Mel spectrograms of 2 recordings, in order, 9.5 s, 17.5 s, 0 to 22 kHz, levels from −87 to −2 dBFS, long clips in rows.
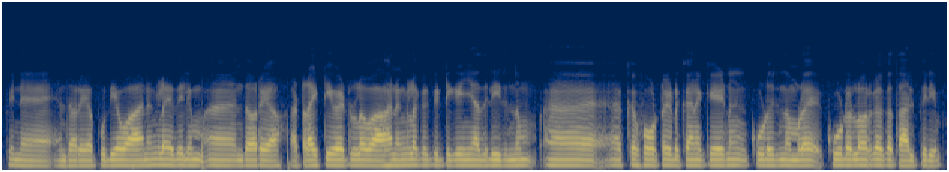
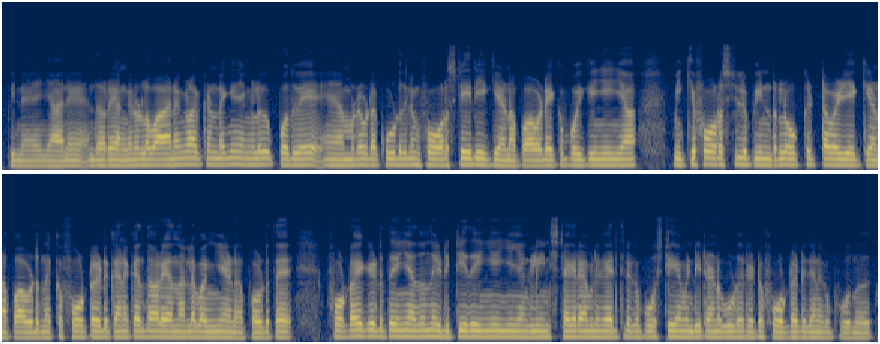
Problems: low volume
